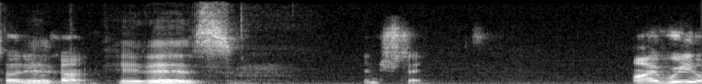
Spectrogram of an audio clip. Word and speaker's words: Teotihuacan: Is that actually how it's pronounced? Teotihuacan.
